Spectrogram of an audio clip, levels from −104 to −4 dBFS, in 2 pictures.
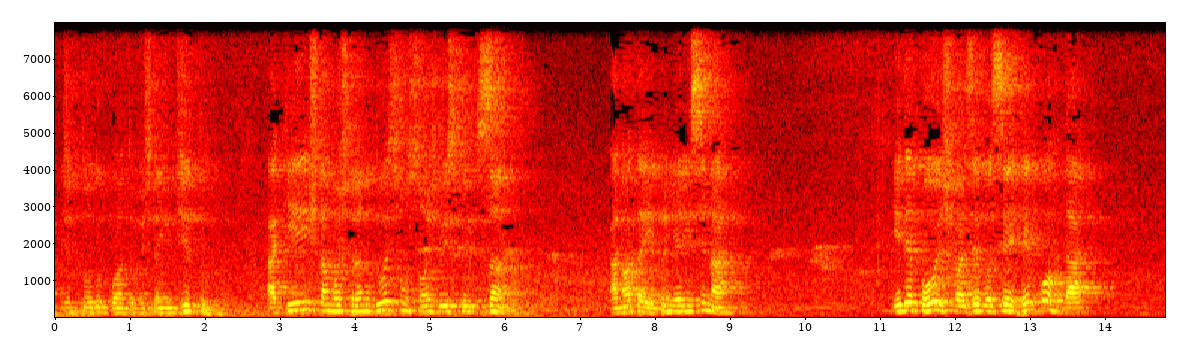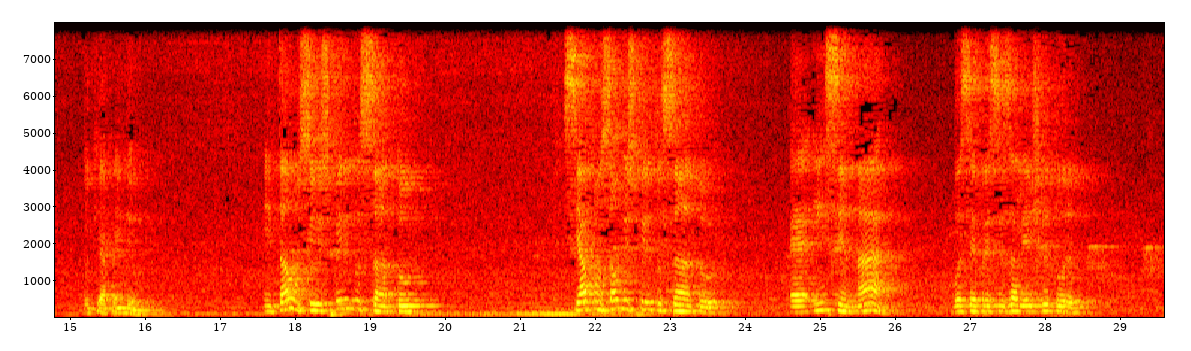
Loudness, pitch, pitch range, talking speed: -30 LUFS, 155 Hz, 125-175 Hz, 90 wpm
